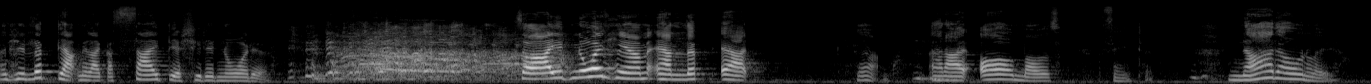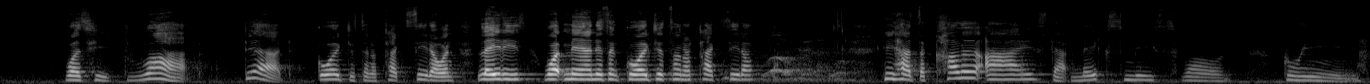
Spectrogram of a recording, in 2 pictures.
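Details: Adult woman, profoundly hearing-impaired since age four, when a 106-degree fever destroyed about two-thirds of her hearing; she describes a speech impediment, not an accent; deaf speech.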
